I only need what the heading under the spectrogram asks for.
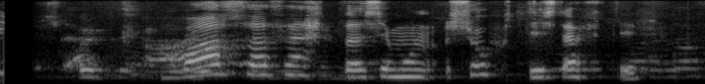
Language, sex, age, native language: Icelandic, female, 12, Icelandic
